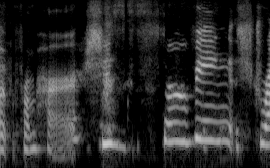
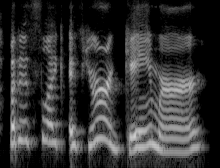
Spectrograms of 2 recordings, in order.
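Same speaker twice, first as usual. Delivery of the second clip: usual speaking voice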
